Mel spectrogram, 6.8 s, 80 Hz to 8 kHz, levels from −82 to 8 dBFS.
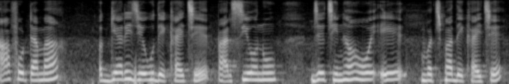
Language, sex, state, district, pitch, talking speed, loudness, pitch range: Gujarati, female, Gujarat, Valsad, 230 Hz, 130 wpm, -12 LUFS, 210-240 Hz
